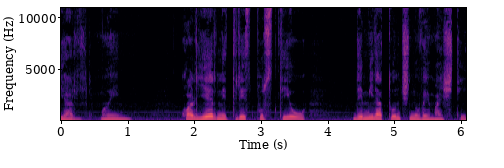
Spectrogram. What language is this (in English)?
Romanian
